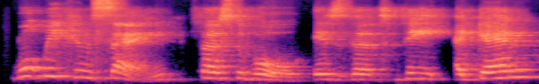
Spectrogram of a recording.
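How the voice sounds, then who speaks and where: A woman with a fairly high pitch and lively intonation speaks at a very slow pace amid audible room echo. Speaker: medical expert. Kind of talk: panel talk. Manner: halting.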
